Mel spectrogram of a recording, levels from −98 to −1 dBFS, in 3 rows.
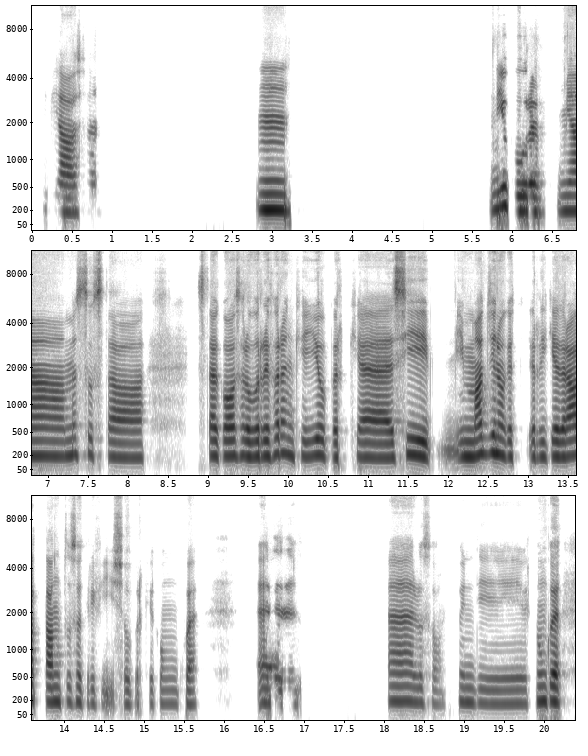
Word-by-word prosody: Ti -, -, -35 dB
piace. 175 Hz, -2 st, -2 dB, 2.2 s
Mh. 205 Hz, -1 st, +7 dB, 2.6 s
Io 220 Hz, +5 st, +4 dB
pure, 185 Hz, -2 st, +2 dB
mi 190 Hz, +1 st, -4 dB
ha 190 Hz, -1 st, +2 dB
messo 205 Hz, +2 st, -5 dB
'sta 175 Hz, -3 st, -3 dB, 0.6 s
'sta 195 Hz, -1 st, -1 dB
cosa, 190 Hz, 0 st, +2 dB
lo 185 Hz, -, +4 dB
vorrei 190 Hz, +1 st, +3 dB
fare 215 Hz, +4 st, 0 dB
anche 195 Hz, -3 st, -5 dB
io 195 Hz, +1 st, -1 dB
perché 175 Hz, -1 st, 0 dB
sì, 185 Hz, +1 st, +3 dB, 0.3 s
immagino 205 Hz, +3 st, +3 dB
che 185 Hz, -1 st, -4 dB, 0.2 s
richiederà 185 Hz, +2 st, +2 dB
tanto 180 Hz, 0 st, -1 dB
sacrificio, 165 Hz, -2 st, -12 dB
perché 160 Hz, +2 st, -21 dB
comunque. 160 Hz, -1 st, -11 dB, 0.7 s
Ehm 175 Hz, -, -6 dB, 1.6 s
Eh, 190 Hz, 0 st, -2 dB
lo 175 Hz, -, -9 dB
so! 160 Hz, -3 st, -22 dB
Quindi 165 Hz, -2 st, -11 dB
comunque 185 Hz, 0 st, +2 dB
185 Hz, 90 wpm, -24 LUFS, 175-190 Hz, 2.6 s, Mh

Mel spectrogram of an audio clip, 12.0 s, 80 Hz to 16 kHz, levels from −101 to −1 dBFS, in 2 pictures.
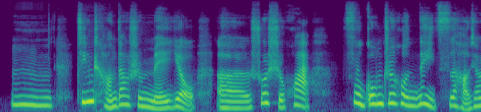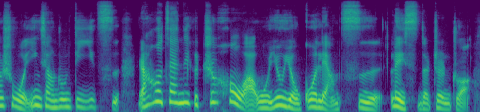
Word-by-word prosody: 嗯， 250 Hz, -2 st, -1 dB, 0.3 s
经 340 Hz, +2 st, +7 dB
常 205 Hz, -, -1 dB
倒 255 Hz, +1 st, 0 dB
是 230 Hz, -2 st, -2 dB
没 180 Hz, -3 st, +1 dB
有。 205 Hz, -1 st, +1 dB, 0.2 s
呃， 175 Hz, -1 st, 0 dB
说 300 Hz, +11 st, -1 dB
实 195 Hz, -10 st, -1 dB
话， 230 Hz, +2 st, 0 dB, 0.4 s
复 295 Hz, -4 st, +1 dB
工 275 Hz, +4 st, +4 dB
之 295 Hz, +1 st, +2 dB
后 280 Hz, -3 st, +1 dB
那 235 Hz, +5 st, +1 dB
一 235 Hz, -, +2 dB
次， 235 Hz, +5 st, -3 dB
好 225 Hz, -, -2 dB
像 225 Hz, +1 st, 0 dB
是 225 Hz, +1 st, -5 dB
我 185 Hz, -6 st, +2 dB
印 240 Hz, -1 st, 0 dB
象 205 Hz, -4 st, -1 dB
中 200 Hz, 0 st, -1 dB
第 195 Hz, -2 st, -8 dB
一 200 Hz, -, -7 dB
次， 330 Hz, -, -8 dB, 0.2 s
然 -, -, +1 dB
后 345 Hz, 0 st, +2 dB
在 330 Hz, -1 st, +1 dB
那 310 Hz, +1 st, +4 dB
个 255 Hz, -4 st, -4 dB
之 310 Hz, +7 st, -4 dB
后 320 Hz, -1 st, +2 dB
啊， -, -, +2 dB
我 175 Hz, 0 st, +1 dB
又 235 Hz, +6 st, +3 dB
有 195 Hz, -9 st, +4 dB
过 195 Hz, +8 st, +1 dB
2 170 Hz, -5 st, -1 dB
次 160 Hz, -1 st, -2 dB
类 210 Hz, -5 st, +5 dB
似 155 Hz, -, -6 dB
的 150 Hz, -2 st, -4 dB
症 160 Hz, -6 st, -3 dB
状。 -, -, -5 dB
220 Hz, 230 characters per minute, -23 LUFS, 185-260 Hz, 0.4 s, 经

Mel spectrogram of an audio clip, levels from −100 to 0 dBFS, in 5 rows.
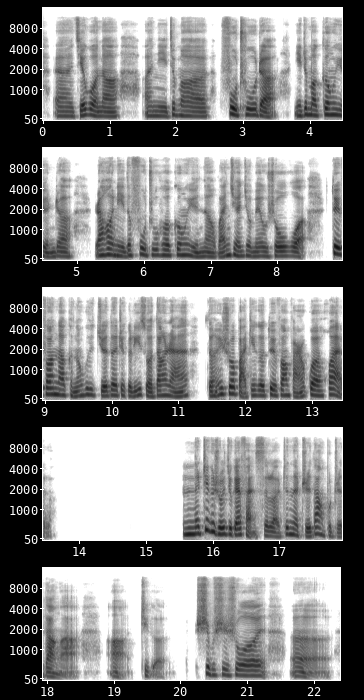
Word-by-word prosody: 嗯， 145 Hz, -1 st, -4 dB
结 165 Hz, +5 st, +2 dB
果 180 Hz, -4 st, +2 dB
呢， 140 Hz, -1 st, 0 dB, 0.4 s
呃， 155 Hz, -, -5 dB
你 150 Hz, -2 st, -3 dB
这 190 Hz, +7 st, -3 dB
么 145 Hz, -4 st, -1 dB, 0.2 s
付 200 Hz, -5 st, +4 dB
出 185 Hz, 0 st, +1 dB
着， 170 Hz, -, +2 dB, 0.2 s
你 160 Hz, -, -3 dB
这 200 Hz, -, +2 dB
么 175 Hz, -3 st, +2 dB
耕 190 Hz, +1 st, +3 dB
耘 130 Hz, -6 st, 0 dB
着， 140 Hz, -2 st, -2 dB, 0.3 s
然 170 Hz, +1 st, +2 dB
后 190 Hz, 0 st, +3 dB
你 155 Hz, -4 st, 0 dB
的 170 Hz, -, 0 dB
付 185 Hz, +3 st, -1 dB
出 180 Hz, +1 st, -4 dB
和 170 Hz, -1 st, +1 dB
耕 180 Hz, 0 st, -1 dB
耘 135 Hz, -3 st, -1 dB
呢， 135 Hz, -2 st, -1 dB
完 135 Hz, +8 st, -1 dB
全 165 Hz, -5 st, -1 dB
就 160 Hz, -1 st, -3 dB
没 140 Hz, 0 st, -3 dB
有 145 Hz, -1 st, -3 dB
收 150 Hz, +2 st, +1 dB
获。 145 Hz, -2 st, -1 dB, 0.4 s
对 220 Hz, -3 st, +9 dB
方 200 Hz, 0 st, +4 dB
呢， 175 Hz, -2 st, +2 dB
可 170 Hz, -3 st, -8 dB
能 150 Hz, +4 st, -2 dB
会 190 Hz, 0 st, -2 dB
觉 155 Hz, -3 st, +1 dB
得 175 Hz, 0 st, +2 dB
这 170 Hz, -, -4 dB
个 150 Hz, -, -2 dB
理 155 Hz, +6 st, -1 dB
所 150 Hz, -7 st, 0 dB
当 165 Hz, +5 st, 0 dB
然， 145 Hz, +3 st, 0 dB, 0.3 s
等 150 Hz, 0 st, -1 dB
于 -, -, +1 dB
说 220 Hz, +2 st, +3 dB
把 -, -, -1 dB
这 170 Hz, -, -5 dB
个 165 Hz, -1 st, +1 dB
对 170 Hz, +1 st, +1 dB
方 170 Hz, +1 st, 0 dB
反 125 Hz, -, -3 dB
而 140 Hz, +3 st, -2 dB
惯 165 Hz, -2 st, +3 dB
坏 190 Hz, +3 st, +2 dB
了。 -, -, -15 dB, 1.9 s
嗯， 205 Hz, +1 st, +4 dB
那 220 Hz, +1 st, +3 dB
这 340 Hz, +9 st, +3 dB
个 290 Hz, -, +5 dB
时 210 Hz, -, +2 dB
候 205 Hz, -, +7 dB
就 200 Hz, -1 st, +2 dB
该 190 Hz, -1 st, +5 dB
反 -, -, -3 dB
思 160 Hz, -, -5 dB
了， 145 Hz, -2 st, -1 dB
真 205 Hz, -1 st, -2 dB
的 175 Hz, -3 st, 0 dB
值 135 Hz, -2 st, 0 dB
当 210 Hz, -5 st, 0 dB
不 150 Hz, -, -8 dB
值 125 Hz, -2 st, -7 dB
当 125 Hz, -7 st, -1 dB
啊？ -, -, -8 dB, 0.4 s
啊， -, -, -8 dB, 0.2 s
这 -, -, -9 dB
个 -, -, -14 dB, 0.4 s
是 225 Hz, -, -1 dB
不 180 Hz, -, -5 dB
是 180 Hz, +1 st, -4 dB
说， 165 Hz, -1 st, 0 dB, 0.5 s
呃， -, -, -7 dB
165 Hz, 235 characters per minute, -21 LUFS, 145-185 Hz, 1.9 s, 对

